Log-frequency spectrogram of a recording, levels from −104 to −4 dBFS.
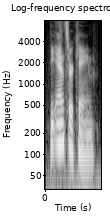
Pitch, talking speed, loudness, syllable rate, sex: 115 Hz, 175 wpm, -18 LUFS, 5.1 syllables/s, male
